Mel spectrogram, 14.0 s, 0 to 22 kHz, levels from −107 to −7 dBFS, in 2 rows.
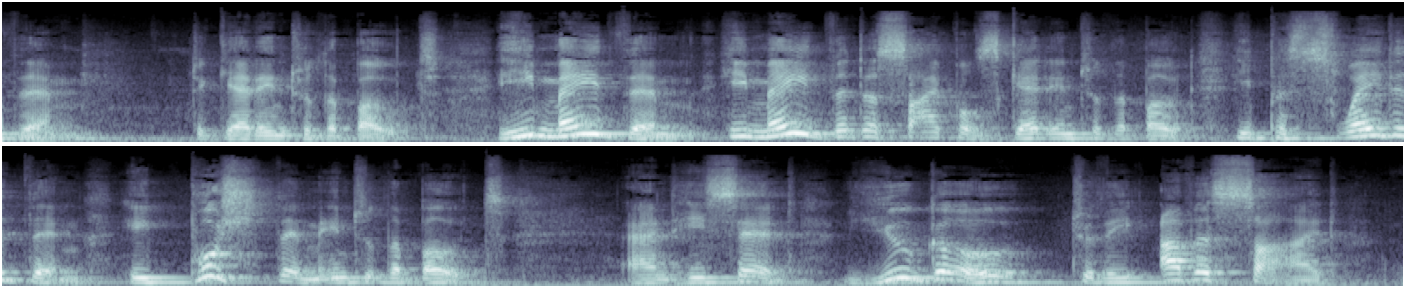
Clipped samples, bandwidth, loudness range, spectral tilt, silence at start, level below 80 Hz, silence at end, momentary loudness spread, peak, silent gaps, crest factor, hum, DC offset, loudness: under 0.1%; 15 kHz; 4 LU; -5.5 dB/octave; 0 s; -48 dBFS; 0.25 s; 15 LU; -4 dBFS; none; 18 dB; none; under 0.1%; -22 LUFS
